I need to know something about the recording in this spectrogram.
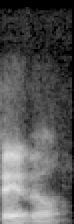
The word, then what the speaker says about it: Fayetteville: Love that you're continuing to bring it to some of the students out there in Fayetteville, or not Fayetteville, or how you pronounce it. You got it, Fayetteville.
